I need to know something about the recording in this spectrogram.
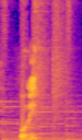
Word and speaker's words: গণিত: তারপরে আছে গণিত, আমরা অহরহই গণিত বলে থাকি, প্রায় সবসময় গণিত বলি, কিন্তু আসলে সঠিক উচ্চারণ হচ্ছে গণিত, একসাথে গণিত।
